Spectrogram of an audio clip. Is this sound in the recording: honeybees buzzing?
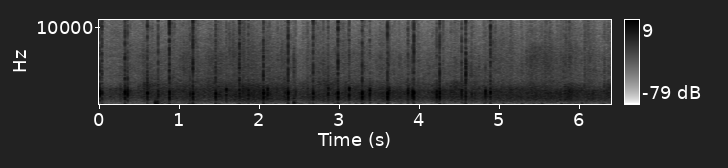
no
